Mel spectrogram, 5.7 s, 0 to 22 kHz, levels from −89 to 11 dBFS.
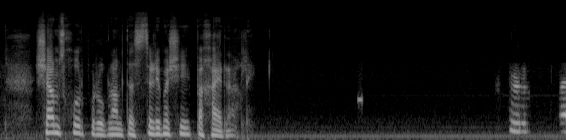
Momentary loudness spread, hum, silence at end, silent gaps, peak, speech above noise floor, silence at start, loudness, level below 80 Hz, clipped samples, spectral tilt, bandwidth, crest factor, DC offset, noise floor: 20 LU; 60 Hz at -55 dBFS; 0 s; none; -16 dBFS; 26 dB; 0.05 s; -31 LUFS; -60 dBFS; under 0.1%; -5 dB/octave; 14 kHz; 18 dB; under 0.1%; -56 dBFS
